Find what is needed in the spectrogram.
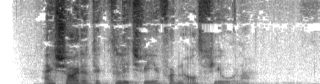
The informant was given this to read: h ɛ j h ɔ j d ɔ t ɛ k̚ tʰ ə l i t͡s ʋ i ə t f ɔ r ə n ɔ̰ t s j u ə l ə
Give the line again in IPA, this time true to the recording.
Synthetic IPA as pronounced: h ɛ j s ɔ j d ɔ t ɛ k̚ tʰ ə l i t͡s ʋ i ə f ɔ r ə n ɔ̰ t f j u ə l ə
